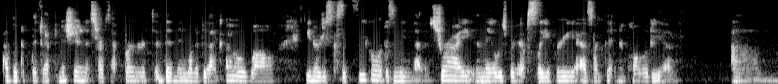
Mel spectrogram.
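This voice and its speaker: Quiet, somewhat breathy woman's voice, fairly low in pitch, with monotone, flat intonation at a fairly quick pace and a dry, close sound with no echo. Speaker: caller on live stream. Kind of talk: casual discussion. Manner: hesitant with many fillers.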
